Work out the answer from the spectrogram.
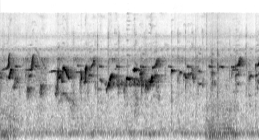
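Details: Ruby-throated bulbul in full, lively voice inside an aviary: dense, rapid chirps and short warbled phrases run almost continuously at a high pitch, overlapping throughout.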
